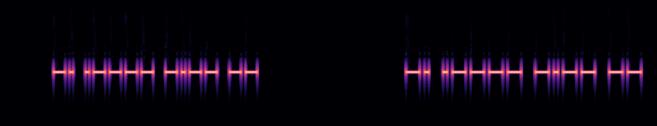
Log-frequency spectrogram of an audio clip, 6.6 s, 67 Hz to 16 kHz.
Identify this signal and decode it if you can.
Morse code, heard as a keyed tone, about 26 wpm, 700 Hz. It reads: N1YM N1YM
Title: Speed Racing - USA 1x2 Call Signs 22wpm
